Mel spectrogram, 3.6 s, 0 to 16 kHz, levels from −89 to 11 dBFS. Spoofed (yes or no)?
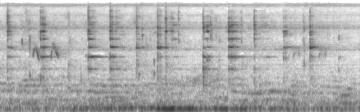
yes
